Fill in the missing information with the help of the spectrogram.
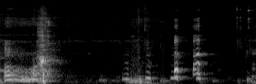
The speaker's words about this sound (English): Shut up, dog.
